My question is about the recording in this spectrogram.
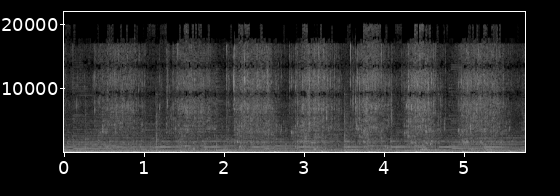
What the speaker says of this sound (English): After you get the chicken stock poured in, you want to get it mixed.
